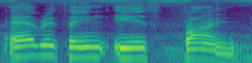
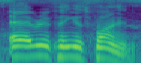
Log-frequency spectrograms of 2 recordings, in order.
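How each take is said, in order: First: Everything is fine drawn out slowly, each word weighed; slow down and lean on "Everything"; slow emphatic repeat. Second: Said in the usual way. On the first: Shown as a demonstration. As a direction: spell it out slowly so it sinks in.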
